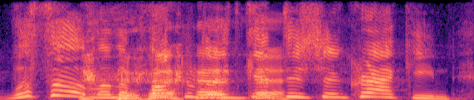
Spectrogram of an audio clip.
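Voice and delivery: high, loud crowd hype; hyped. Retold or imitated. Comic greeting the crowd onstage, high and loud. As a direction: fire up the room, high and loud. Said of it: "I'm like".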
